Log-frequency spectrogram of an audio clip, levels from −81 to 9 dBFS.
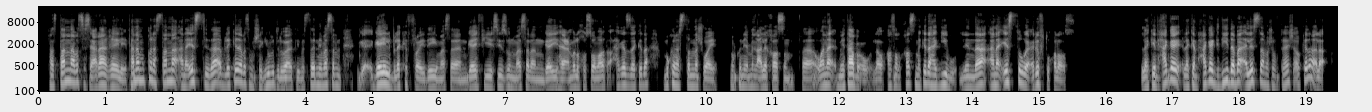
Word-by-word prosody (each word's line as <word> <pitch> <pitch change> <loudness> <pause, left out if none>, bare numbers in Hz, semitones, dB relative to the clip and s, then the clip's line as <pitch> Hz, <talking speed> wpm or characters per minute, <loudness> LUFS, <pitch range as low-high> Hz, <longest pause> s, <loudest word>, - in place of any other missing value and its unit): فاستنى 165 +7 +2
بس، 175 -5 -3
سعرها 135 +4 +4
غالي، 125 -6 -1
فأنا 205 - +3
ممكن 205 0 -4
أستنى، 180 +2 -1
أنا 135 -6 -1
قِست 185 -2 +1
ده 145 +2 +3
قبل 145 0 -1
كده، 185 +5 +1
بس 160 -3 -7
مش 130 -2 -8
هاجيبه 150 +6 -5
دلوقتي. 120 -3 -1
بستنّي 140 +6 -2
مثلًا 145 0 -2 0.3
ج - - -5 0.2
جاي 155 0 +8
الBlack 135 +2 -3
Friday 120 +3 -2
مثلًا 110 -1 -4
جاي 125 +1 +2
في 125 0 -6
Season 130 0 -5
مثلًا 115 -3 -4
جاي 115 +2 +1
هيعملوا 110 +3 0
خصومات 120 0 -2
أو - - -7
حاجة 135 +3 -3
زي 135 -2 -3
كده، 145 +2 -2 0.2
ممكن 145 +3 -3
أستنى 135 0 -2
شوية 110 -4 -1 0.2
ممكن 145 - -8
يعمل 130 0 -3
عليه 125 - +2
خصم، 120 -2 -1
ف - - -5
وأنا 130 +6 +1
متابعه 130 -6 +4
لو 110 -1 -2
حصل 135 0 -6
خصم 155 -1 -3
كده 155 +1 +2
هاجيبه 140 -5 -3
لأن 125 0 -6
ده - - +7
أنا 145 -2 +1
قيسته 180 +4 +1
وعرفته 155 0 -1
خلاص. - - -4 1.1
لكن 125 +5 0
حاجة، 190 +5 +5
لكن 135 +1 -1
حاجة 155 +8 +2
جديدة، 180 +3 +3
بقى، 185 +1 +3
لسه 185 -1 +2
ما 145 - -8
شفتهاش 140 +5 -7
أو - - -4
كده 210 +4 +1
لأ. 325 +1 -1
135 Hz, 205 wpm, -24 LUFS, 120-155 Hz, 1.1 s, جاي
